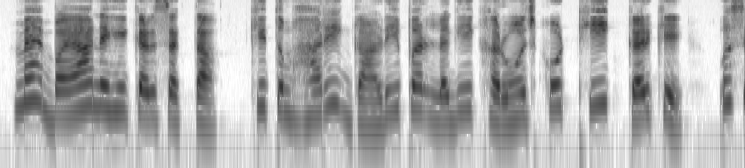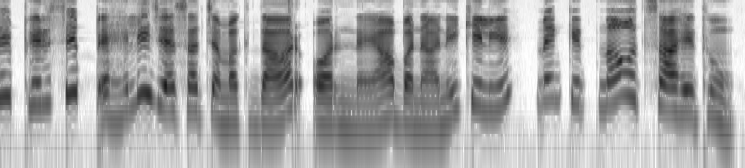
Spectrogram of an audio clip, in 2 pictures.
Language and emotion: Hindi, happy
